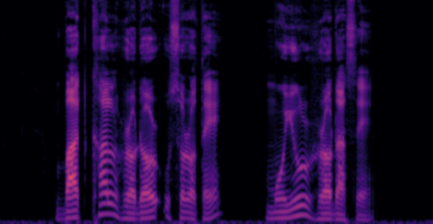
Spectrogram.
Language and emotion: Assamese, neutral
